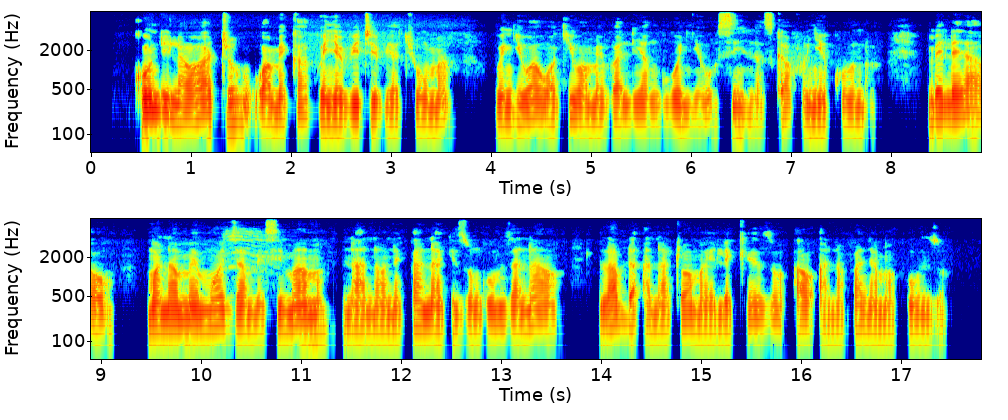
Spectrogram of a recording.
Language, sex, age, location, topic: Swahili, male, 25-35, Kisii, government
